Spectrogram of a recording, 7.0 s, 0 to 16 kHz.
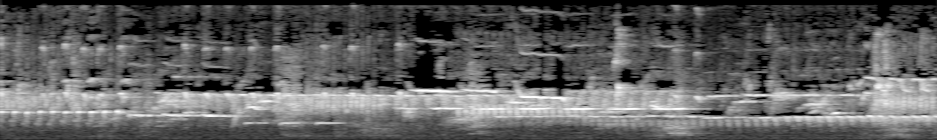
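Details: A shop full of caged Spanish Timbrado and Gloster canaries in song, April 9, 2016; rapid rattling trills and thin metallic whistles blend into a steady chorus, with a soft voice underneath.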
